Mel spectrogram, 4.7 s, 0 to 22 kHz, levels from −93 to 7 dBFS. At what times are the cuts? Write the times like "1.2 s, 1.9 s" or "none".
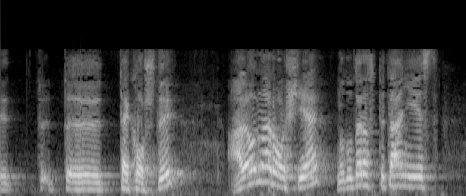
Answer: none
